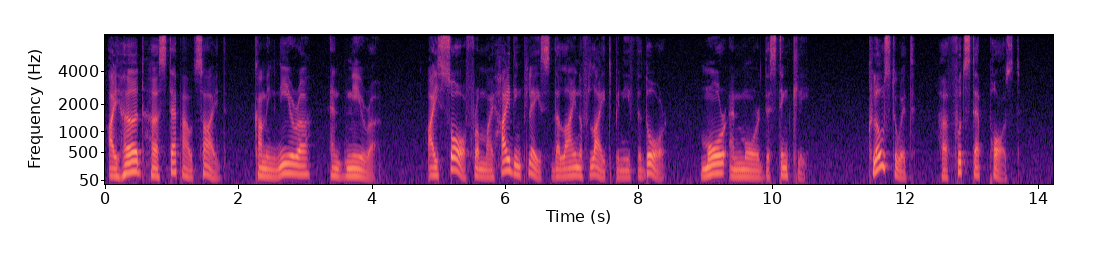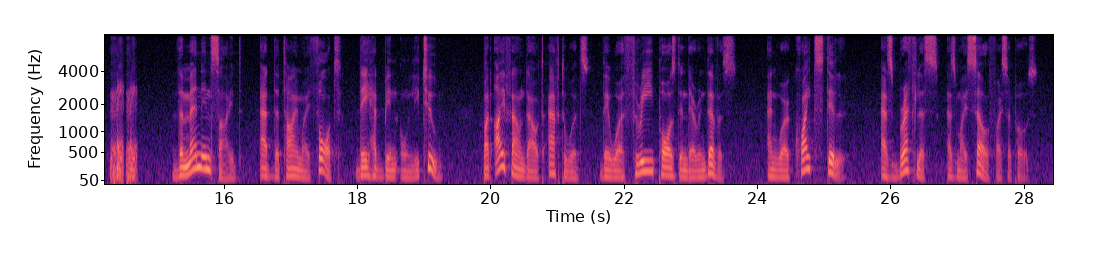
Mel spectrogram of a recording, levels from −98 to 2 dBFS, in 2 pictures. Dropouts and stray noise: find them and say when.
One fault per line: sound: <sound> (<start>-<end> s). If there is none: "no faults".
sound: laugh (14.3-14.7 s)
